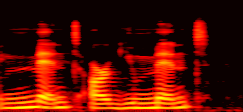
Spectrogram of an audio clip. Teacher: The E is flexing to the schwa.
